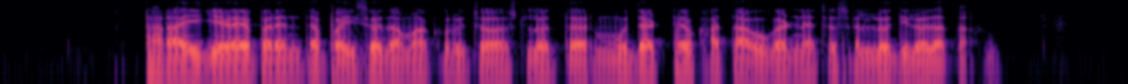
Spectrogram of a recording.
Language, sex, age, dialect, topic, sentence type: Marathi, female, 41-45, Southern Konkan, banking, statement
